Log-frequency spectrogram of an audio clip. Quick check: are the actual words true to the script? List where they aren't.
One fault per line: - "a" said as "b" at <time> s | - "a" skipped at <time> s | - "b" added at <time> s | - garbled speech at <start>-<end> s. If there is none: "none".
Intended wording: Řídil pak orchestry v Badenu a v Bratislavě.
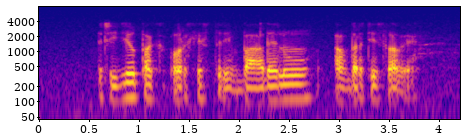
none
